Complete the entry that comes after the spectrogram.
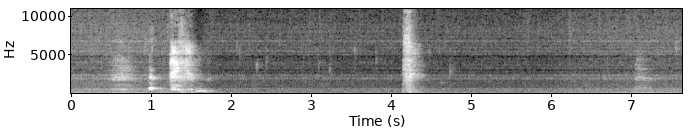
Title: Shower variety sneezes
